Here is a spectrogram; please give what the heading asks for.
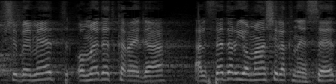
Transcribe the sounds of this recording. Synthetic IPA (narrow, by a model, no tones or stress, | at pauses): fʃebeːmet̪o̞med̪et̪kaʁeɡa | ʔa̰lsedeʁjomaʃelakneset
